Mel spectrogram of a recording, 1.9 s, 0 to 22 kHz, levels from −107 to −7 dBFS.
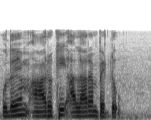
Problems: none marked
